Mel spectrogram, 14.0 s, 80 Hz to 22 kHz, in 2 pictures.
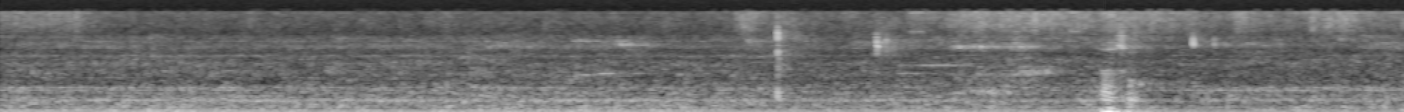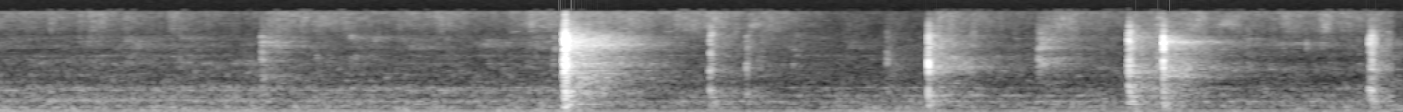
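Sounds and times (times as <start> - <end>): steady low hum: 0.0 - 14.0
laptop parts clicking and knocking: 11.5 - 13.1.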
